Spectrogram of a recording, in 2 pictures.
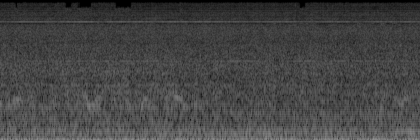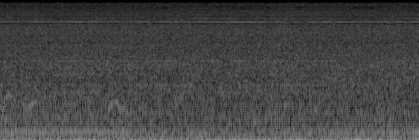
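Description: Steady broadband aircraft engine roar from a flight video game as the plane takes off, a continuous, even drone that fills the whole stretch with a faint tonal hum running through it.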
